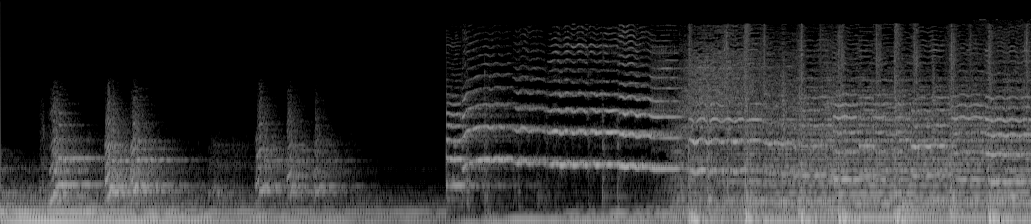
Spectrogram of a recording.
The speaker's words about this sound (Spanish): de la presa pareció oírse ladrido de otro perro.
